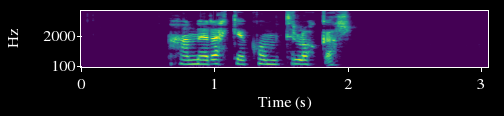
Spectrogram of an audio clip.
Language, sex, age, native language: Icelandic, female, 30-39, Icelandic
